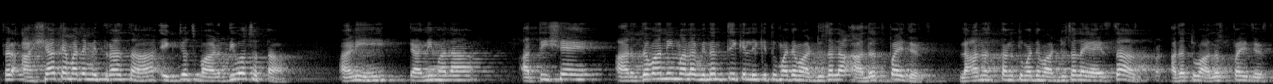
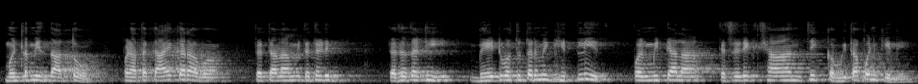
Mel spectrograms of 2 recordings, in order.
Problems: constant background noise, echo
